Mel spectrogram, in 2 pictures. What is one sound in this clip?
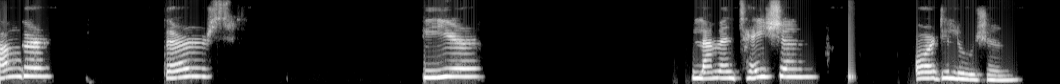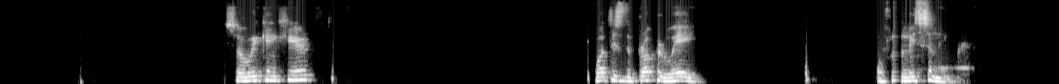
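A man speaks in short phrases through an online call, with pauses between them.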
